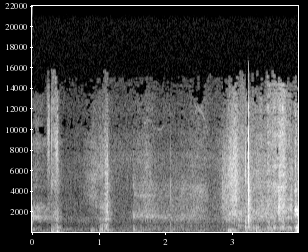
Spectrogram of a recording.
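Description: Handling noise: a few light clicks and knocks, then a short rustle with more clicks about three seconds in, as hands move the metal case of a bench power supply.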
